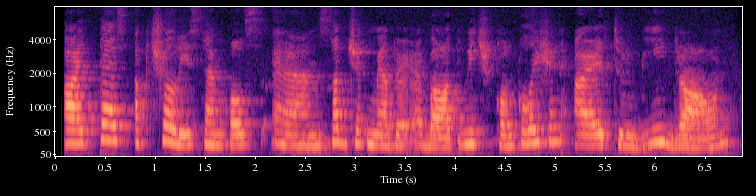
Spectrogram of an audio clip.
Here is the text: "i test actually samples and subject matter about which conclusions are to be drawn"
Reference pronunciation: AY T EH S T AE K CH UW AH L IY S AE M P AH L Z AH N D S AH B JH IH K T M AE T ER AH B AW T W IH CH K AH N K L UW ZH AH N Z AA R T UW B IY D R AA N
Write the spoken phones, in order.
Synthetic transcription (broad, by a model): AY T EH S T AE K CH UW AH L IY S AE M P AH L S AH N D S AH B JH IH K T M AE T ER AH B AW T W IH CH K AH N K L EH SH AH N AA R T UW B IY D R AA N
